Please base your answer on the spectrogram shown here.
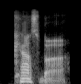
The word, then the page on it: casbah: British English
